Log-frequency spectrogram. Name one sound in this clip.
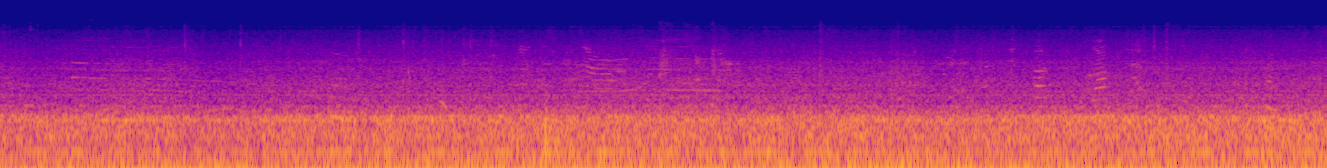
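Jet engines roar steadily from inside an airplane cabin.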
